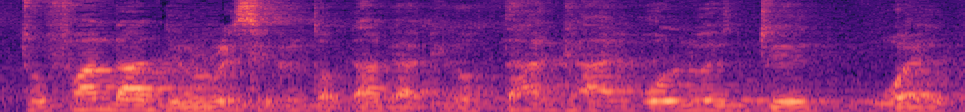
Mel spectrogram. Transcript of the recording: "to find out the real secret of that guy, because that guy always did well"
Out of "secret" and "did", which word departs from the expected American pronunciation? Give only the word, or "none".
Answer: secret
